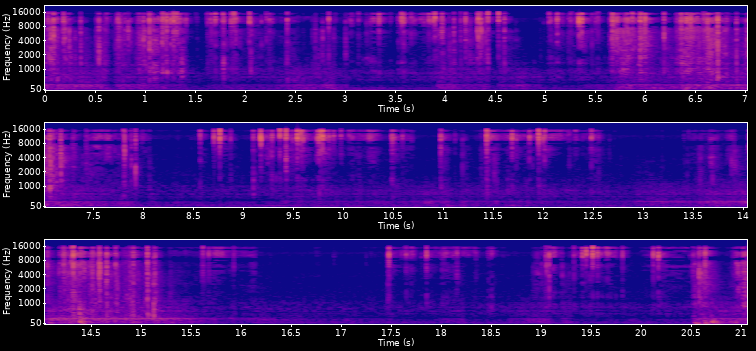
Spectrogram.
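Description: Clear plastic sleeves around bundles of banknotes crinkling and rustling as they are handled, in irregular bursts with a short lull near the end.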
